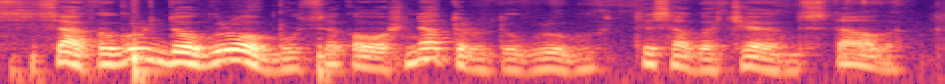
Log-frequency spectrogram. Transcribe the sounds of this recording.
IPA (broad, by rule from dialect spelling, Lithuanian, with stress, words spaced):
ˈsɑːkoː ˈduɔk ˈɡroːbuː sɐˈkɐʊ ˈɐʃ ˈnʲæːtʊrʲʊ ˈtuː ˈɡruɔbuː tɐɪ ˈsɑːkoː ˈt͡ʃʲɛ ɐnt ˈstɑːlˠɐ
